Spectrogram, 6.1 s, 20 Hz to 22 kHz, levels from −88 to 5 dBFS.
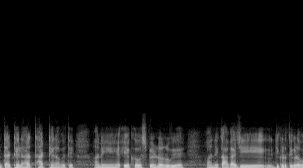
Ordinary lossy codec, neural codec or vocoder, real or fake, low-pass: none; none; real; 7.2 kHz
